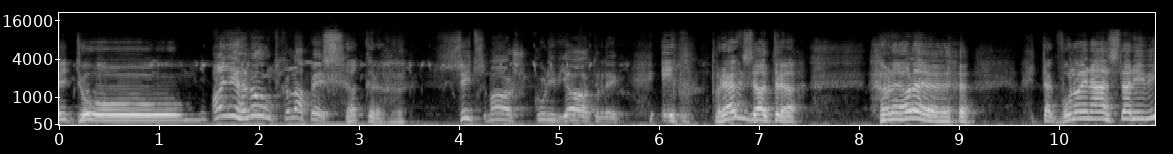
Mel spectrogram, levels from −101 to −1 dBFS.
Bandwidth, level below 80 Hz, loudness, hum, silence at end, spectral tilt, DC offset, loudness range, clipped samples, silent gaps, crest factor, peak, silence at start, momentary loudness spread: 10.5 kHz; -54 dBFS; -29 LUFS; none; 0 s; -6 dB/octave; under 0.1%; 8 LU; under 0.1%; none; 16 dB; -12 dBFS; 0 s; 15 LU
